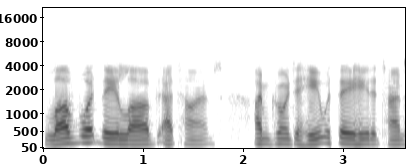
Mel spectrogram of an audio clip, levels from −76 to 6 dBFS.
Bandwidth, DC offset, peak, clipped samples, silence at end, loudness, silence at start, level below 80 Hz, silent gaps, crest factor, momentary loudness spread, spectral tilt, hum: 4.8 kHz; under 0.1%; -10 dBFS; under 0.1%; 0 s; -28 LUFS; 0 s; -82 dBFS; none; 18 dB; 11 LU; -8.5 dB/octave; none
